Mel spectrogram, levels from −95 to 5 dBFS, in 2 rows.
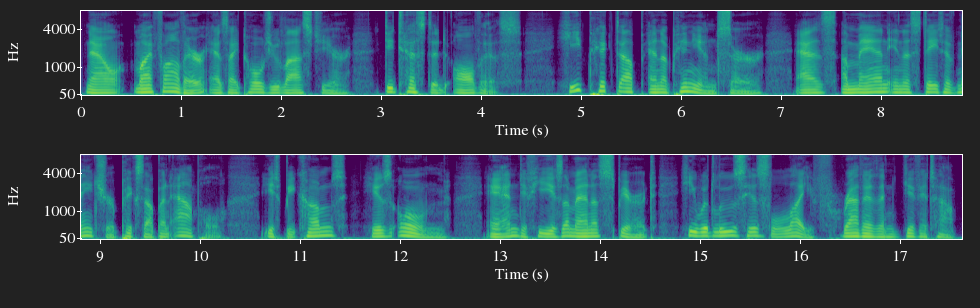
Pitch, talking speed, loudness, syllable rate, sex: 105 Hz, 165 wpm, -20 LUFS, 4.3 syllables/s, male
